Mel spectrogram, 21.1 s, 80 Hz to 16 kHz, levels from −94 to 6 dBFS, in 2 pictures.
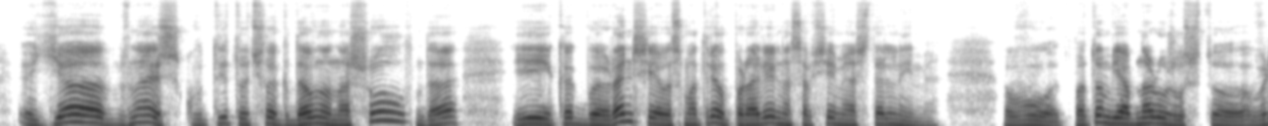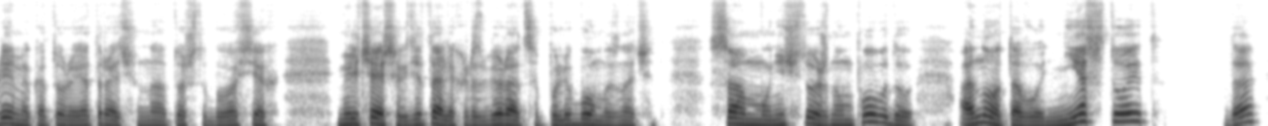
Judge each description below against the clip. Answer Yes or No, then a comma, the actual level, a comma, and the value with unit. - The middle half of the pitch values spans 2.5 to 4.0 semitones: No, average, 4.4 semitones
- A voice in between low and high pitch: Yes, medium, 145 Hz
